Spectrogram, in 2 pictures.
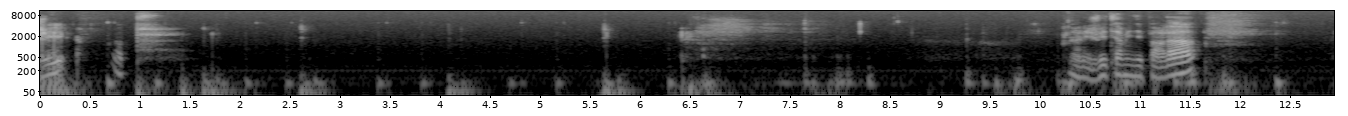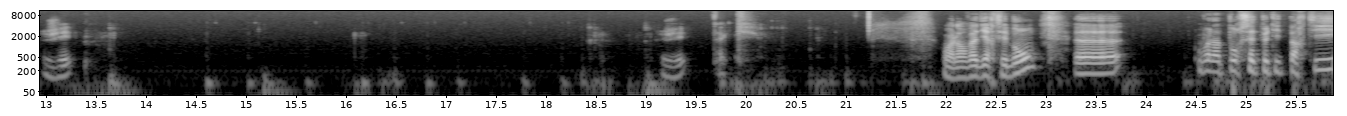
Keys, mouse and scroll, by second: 0.1 g, 0.6 click, 1.1 click, 1.6 g, 2.0 click, 2.4 click, 2.6 g, 3.4 click, 3.8 click, 4.1 g, 4.7 click, 5.7 g, 6.2 click, 6.7-7.8 ctrl+middle drag, 8.0 ctrl+shift+middle click, 9.8 shift+middle click, 10.4 ctrl+shift+middle click, 11.3 shift+click, 12.3 shift+click, 13.6 g, 14.6 click, 15.1 click, 15.2 g, 15.6 click, 16.1 click, 16.8 shift+click, 17.8 shift+click, 18.1 shift+click, 19.1 g, 19.7 click, 20.2 ctrl+middle click, 20.9 ctrl+shift+click, 22.7 scroll down 2, 23.2-23.5 scroll up 2, 23.9 shift+click, 24.7 shift+click, 25.4 shift+scroll up 2, 25.7 shift+click, 25.7 shift+middle click.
